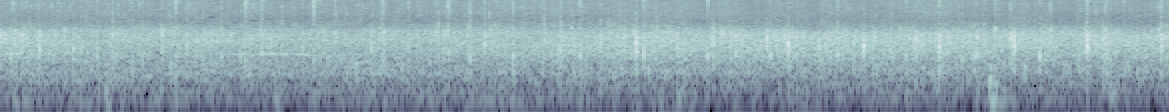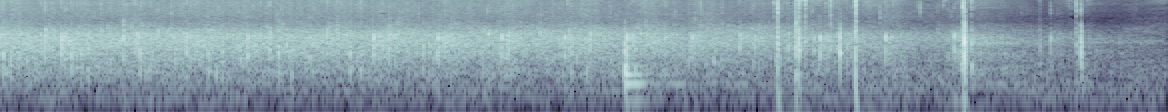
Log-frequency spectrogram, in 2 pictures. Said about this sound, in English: One more round of applause for these folks.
